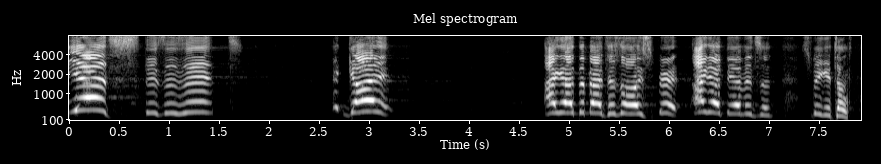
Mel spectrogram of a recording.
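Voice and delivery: high, loud, fast triumphant cry; ecstatic shouting. Retold or imitated. Overjoyed at getting the baptism, shouting high and loud. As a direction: shout with joy that you got it.

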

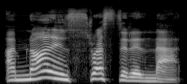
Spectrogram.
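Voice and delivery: put-on high, stubborn little kid; recalcitrant toddler. A narrator's reading. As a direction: turn it down like a defiant toddler. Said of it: "Recalcitrant two and a half year old".

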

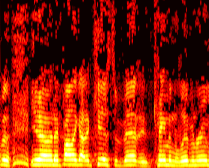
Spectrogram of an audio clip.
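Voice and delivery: ordinary talk, nothing marked

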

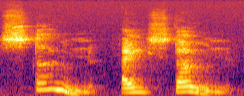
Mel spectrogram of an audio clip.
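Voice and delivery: high, loud, emphatic "Stone"; retold as if spelling out the obvious; exasperated repetition. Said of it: "I just kept repeating stone".

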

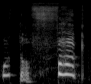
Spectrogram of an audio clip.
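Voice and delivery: high, loud mock shock; shocked outburst. Stopped by police, friend yells in shock. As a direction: blurt it out, way up high.

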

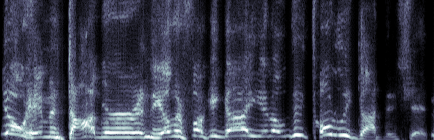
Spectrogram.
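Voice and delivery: high, loud fan hype; retold excited confidence. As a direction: rave about the team, half shouting. Acting out excited faith in Coach.

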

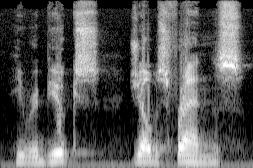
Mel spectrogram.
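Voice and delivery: usual speaking voice

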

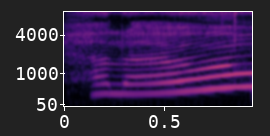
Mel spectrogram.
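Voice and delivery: high rising mock hello; waiting customer hello. Customer imitating herself calling at the window, rising. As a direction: call out like you've been forgotten. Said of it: "I'm always like".

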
